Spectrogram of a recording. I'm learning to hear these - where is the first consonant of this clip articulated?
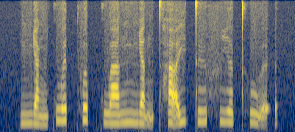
palate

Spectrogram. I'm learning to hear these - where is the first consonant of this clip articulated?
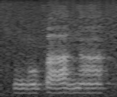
velum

